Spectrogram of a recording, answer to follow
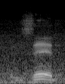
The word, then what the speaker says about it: Zed: is a $2 coin Zed is how the letter Zed is pronounced I don't know what what other people call it Z it's the last letter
